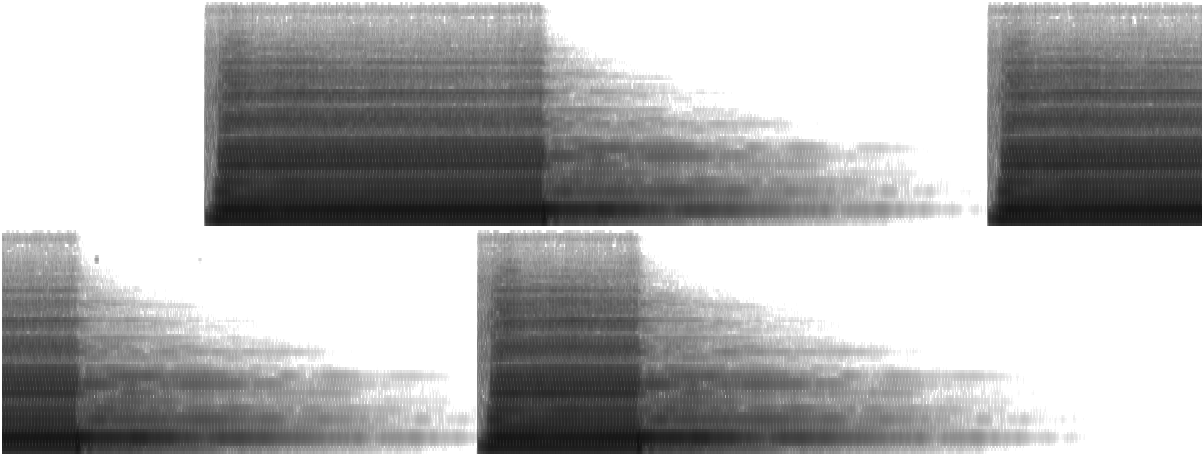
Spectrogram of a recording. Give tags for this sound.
ship
horn

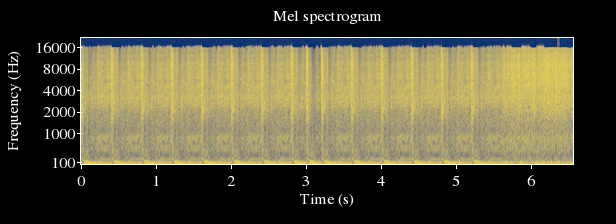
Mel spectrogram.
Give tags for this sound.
bass
bass-drum
bassdrum
beat
distorted
distortion
drum
gabber
hard
hardcore
hardstyle
kick
kickdrum
techno

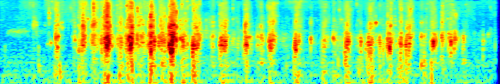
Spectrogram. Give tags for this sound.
water
shaking
water-bottle

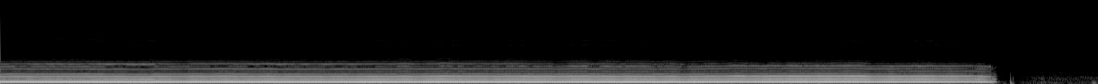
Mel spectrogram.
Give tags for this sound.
dry
human
male
vocal
voice

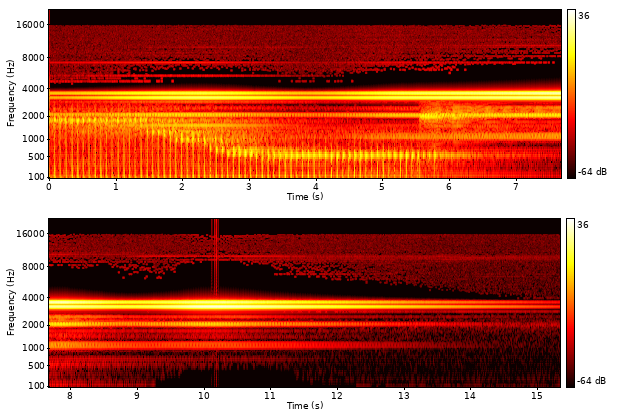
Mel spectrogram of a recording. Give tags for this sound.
sound
analog
synth
circuit
hardware
electronic
noise
benjolin

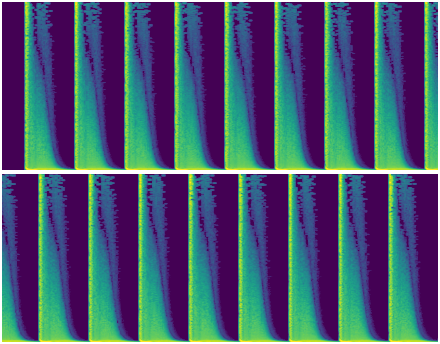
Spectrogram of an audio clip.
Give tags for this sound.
Hardcore
bass
Hard
beat
techno
Drum
original
loop
Distortion
noise
KickDrum
Kick
Hardstyle

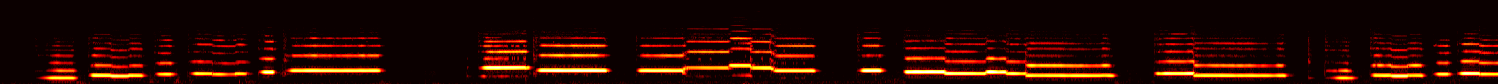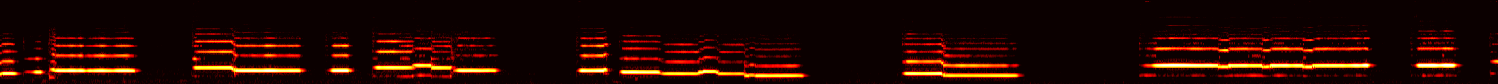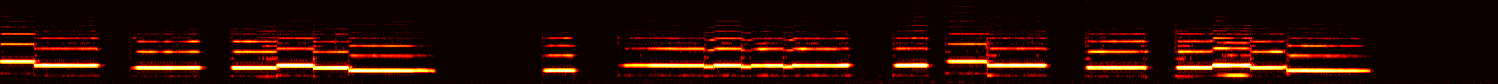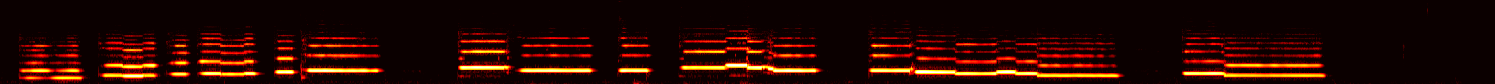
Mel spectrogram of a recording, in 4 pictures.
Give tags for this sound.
Classical
Flute
Imperfect
Practice
Slow

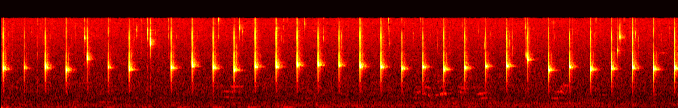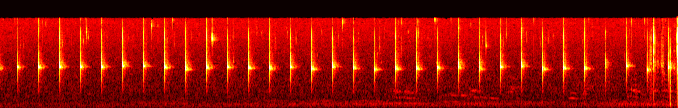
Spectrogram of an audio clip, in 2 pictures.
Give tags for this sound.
Drip
Dripping
Fast
Liquid
Sink
Tap
Water

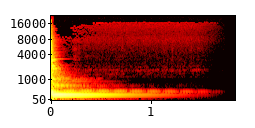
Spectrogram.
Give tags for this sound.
birch
drum
General
GM
melodic
MIDI
tom

